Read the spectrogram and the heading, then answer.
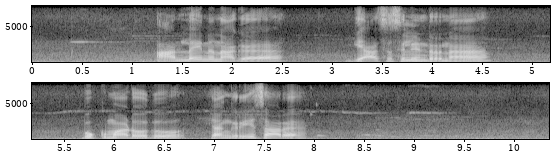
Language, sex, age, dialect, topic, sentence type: Kannada, male, 41-45, Dharwad Kannada, banking, question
